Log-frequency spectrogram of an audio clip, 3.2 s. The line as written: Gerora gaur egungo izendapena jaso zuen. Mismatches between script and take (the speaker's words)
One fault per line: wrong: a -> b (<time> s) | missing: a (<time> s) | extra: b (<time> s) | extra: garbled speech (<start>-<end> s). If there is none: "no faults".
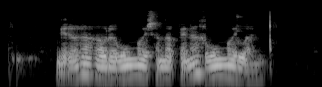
wrong: jaso -> egungo (2.0 s)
